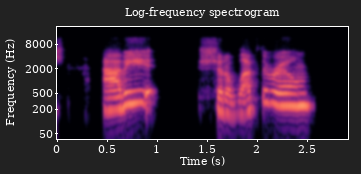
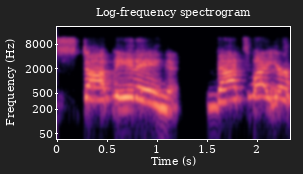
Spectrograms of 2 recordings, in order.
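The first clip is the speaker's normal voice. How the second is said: mock enraged, high, loud scream at full fury; 9 semitones higher, 6 dB louder than usual. Retelling a reality show fight line someone screamed: imitating someone screaming. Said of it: "And you scream the words".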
